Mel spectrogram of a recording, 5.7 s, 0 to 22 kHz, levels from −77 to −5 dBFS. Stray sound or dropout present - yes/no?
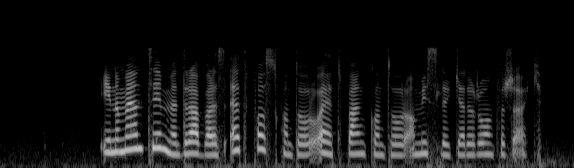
no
